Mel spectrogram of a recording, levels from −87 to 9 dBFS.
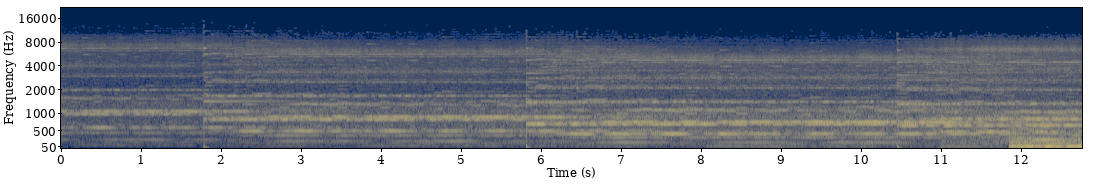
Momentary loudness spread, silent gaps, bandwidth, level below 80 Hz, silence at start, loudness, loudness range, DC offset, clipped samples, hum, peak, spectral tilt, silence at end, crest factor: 7 LU; none; 12.5 kHz; -32 dBFS; 0 s; -23 LUFS; 4 LU; under 0.1%; under 0.1%; none; -6 dBFS; -3.5 dB/octave; 0 s; 16 dB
